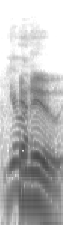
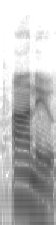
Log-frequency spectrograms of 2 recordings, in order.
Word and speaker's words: Kanu: Taught us in our interviews with Hero that it is not Kanu. Not Canoe. It's Hero Kanu.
